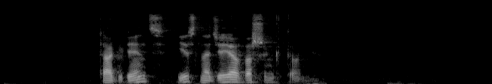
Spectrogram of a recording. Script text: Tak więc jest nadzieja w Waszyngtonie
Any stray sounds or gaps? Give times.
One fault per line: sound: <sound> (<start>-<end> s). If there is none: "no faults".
no faults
